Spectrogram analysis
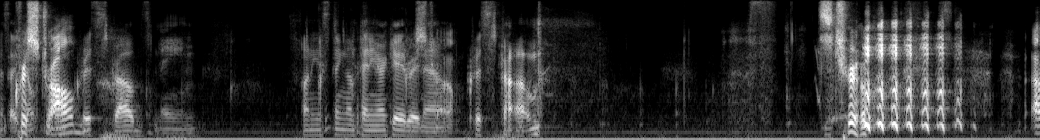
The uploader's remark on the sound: there are a few minor little technical foibles that I intend to rectify in Episode 2 (overall volume levels should probably be bumped a little)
